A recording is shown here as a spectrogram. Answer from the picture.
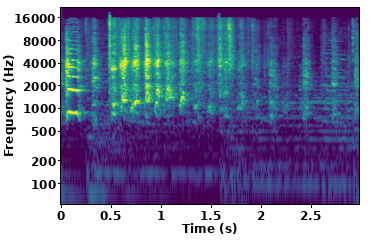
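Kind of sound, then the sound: bird, chickens clucking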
